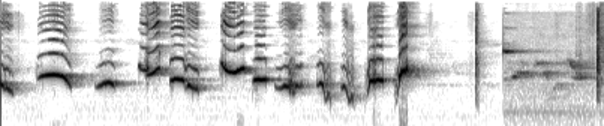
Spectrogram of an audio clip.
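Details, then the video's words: White-rumped shama (murai batu) song aimed at making other shamas respond: a quick run of clear, looping, up-and-down whistles that turns into rough buzzy notes before a brief pause and a faint hum. "Murai Batu Lain Dijamin Langsung Respon dan Nyambar Bunyi, Coba Saja Putar || Voice of Murai Batu"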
